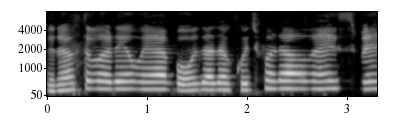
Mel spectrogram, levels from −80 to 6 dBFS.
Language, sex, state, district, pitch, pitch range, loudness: Hindi, female, Delhi, New Delhi, 255 Hz, 235-270 Hz, -16 LUFS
